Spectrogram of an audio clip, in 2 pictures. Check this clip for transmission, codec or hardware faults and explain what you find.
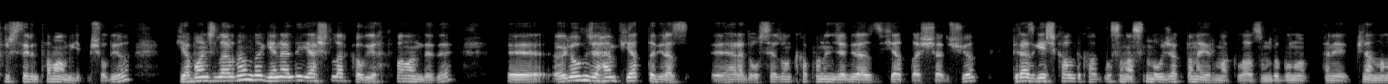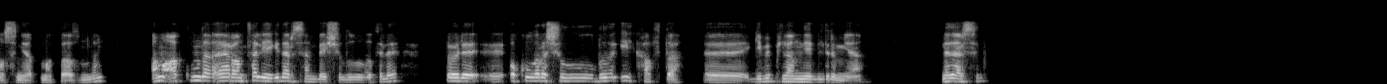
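No faults turn up in the speech, which has gone through the Speex codec at what sounds like a high-quality setting, with content reaching up to 7.7 kHz and nothing above that.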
